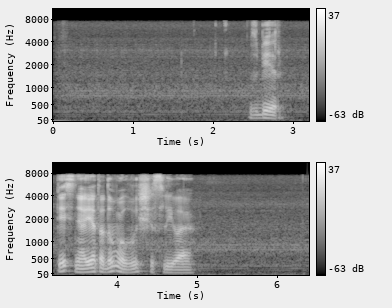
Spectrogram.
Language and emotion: Russian, positive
